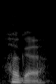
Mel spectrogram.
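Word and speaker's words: hygge: being able to relax there's a uh a word Hugga which is spelled h-y-g-g-e uh that means it's a Danish word that means a sense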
